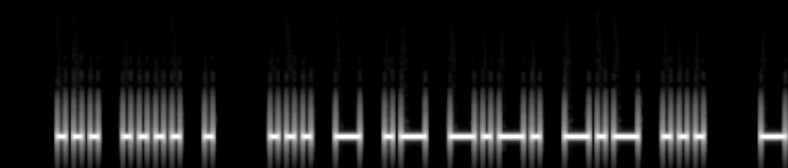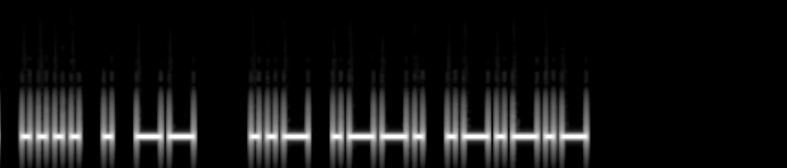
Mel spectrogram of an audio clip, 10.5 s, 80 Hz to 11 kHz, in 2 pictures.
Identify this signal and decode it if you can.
Morse code, heard as a keyed tone, about 22 wpm, 700 Hz. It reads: SHE STACKS THEM UP.
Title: Easy Phrases 22wpm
